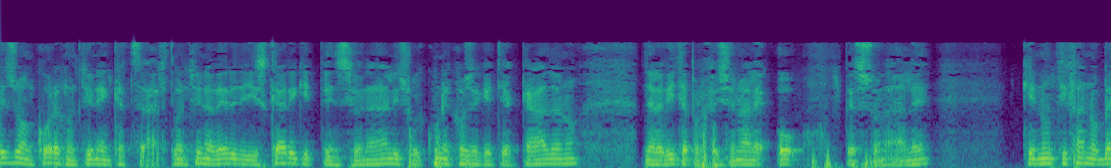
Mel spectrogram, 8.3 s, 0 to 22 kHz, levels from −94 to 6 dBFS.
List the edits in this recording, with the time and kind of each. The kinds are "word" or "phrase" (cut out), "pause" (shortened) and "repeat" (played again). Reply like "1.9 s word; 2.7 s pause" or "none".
1.3 s word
